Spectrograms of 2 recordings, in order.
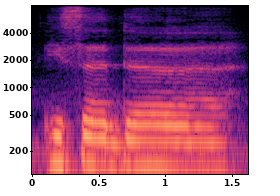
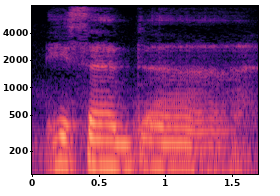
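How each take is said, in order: No difference in how they are said.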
